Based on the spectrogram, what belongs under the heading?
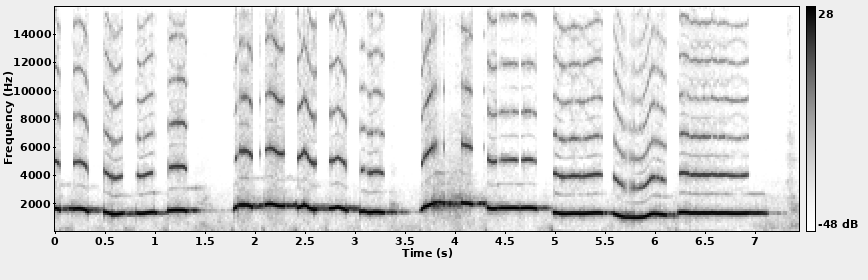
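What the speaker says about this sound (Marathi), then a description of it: "मी शिट्टीतून गाणं म्हणून दाखवणार." A person whistles a song, a loud, clear, close melody of short phrases with varying pitch and brief gaps between them, heard alone with no talk.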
